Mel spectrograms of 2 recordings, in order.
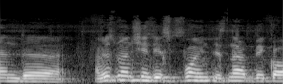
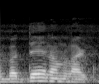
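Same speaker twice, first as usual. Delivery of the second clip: ordinary talk, nothing marked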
